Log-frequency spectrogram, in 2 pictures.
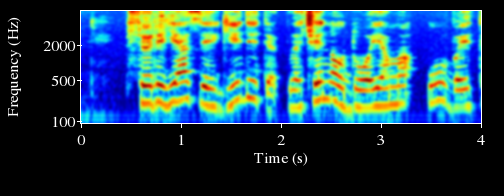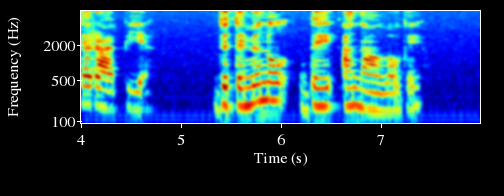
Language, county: Lithuanian, Marijampolė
